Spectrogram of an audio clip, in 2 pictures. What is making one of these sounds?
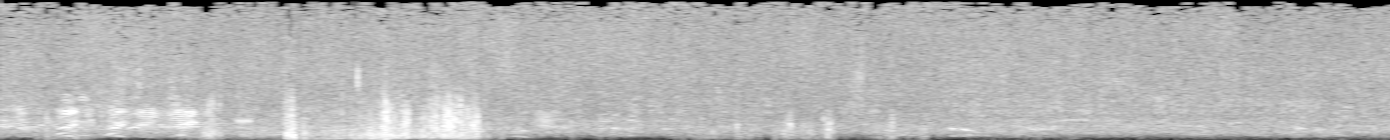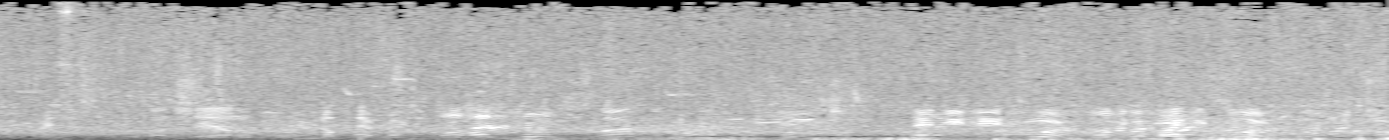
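Players shout to each other across an open pitch outdoors.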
